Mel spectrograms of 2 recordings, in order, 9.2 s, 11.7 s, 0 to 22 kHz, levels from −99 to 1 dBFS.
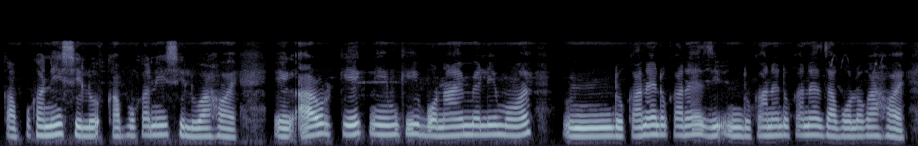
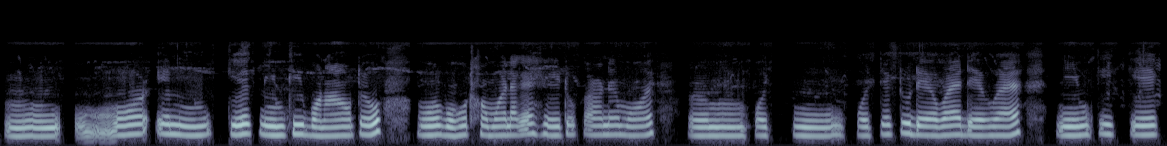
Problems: none marked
